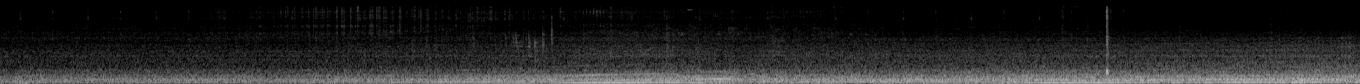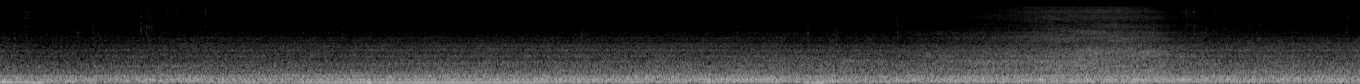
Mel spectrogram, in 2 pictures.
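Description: Tyres roll over the road with a steady rumble.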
